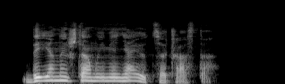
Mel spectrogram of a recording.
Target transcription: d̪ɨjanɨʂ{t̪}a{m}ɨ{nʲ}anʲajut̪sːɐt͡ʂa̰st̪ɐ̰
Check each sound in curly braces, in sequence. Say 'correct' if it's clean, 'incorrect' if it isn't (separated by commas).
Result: correct, correct, incorrect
